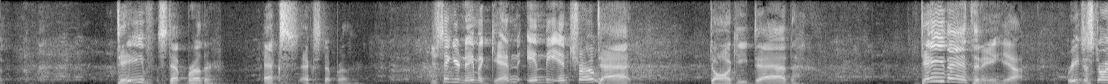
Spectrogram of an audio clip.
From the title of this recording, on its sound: Live in NYC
